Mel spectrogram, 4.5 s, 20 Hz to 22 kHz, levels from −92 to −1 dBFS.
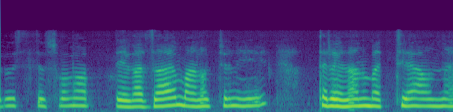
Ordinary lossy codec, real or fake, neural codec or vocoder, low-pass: none; fake; codec, 16 kHz in and 24 kHz out, 0.8 kbps, FocalCodec, streaming, 65536 codes; 7.2 kHz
